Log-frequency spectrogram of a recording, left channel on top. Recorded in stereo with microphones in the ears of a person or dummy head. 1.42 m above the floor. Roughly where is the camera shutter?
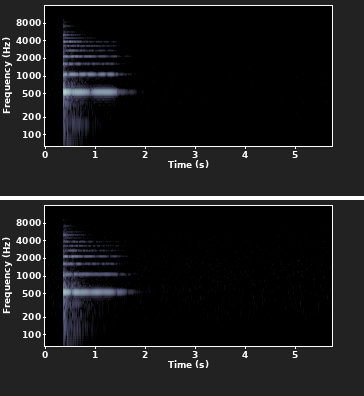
I don't hear a camera shutter.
